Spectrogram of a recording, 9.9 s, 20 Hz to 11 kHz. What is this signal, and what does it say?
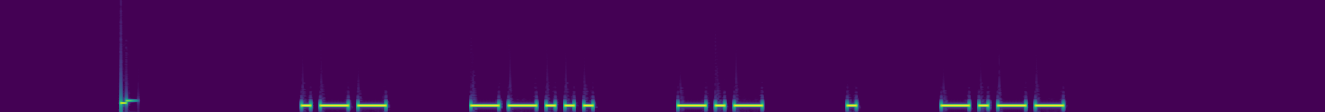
Morse code, heard as a keyed tone, about 17 wpm, spaced as for 10 wpm, 700 Hz. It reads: W7KEY
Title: USA Call Signs - 5 Characters - 3x Character Spacing - 17wpm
